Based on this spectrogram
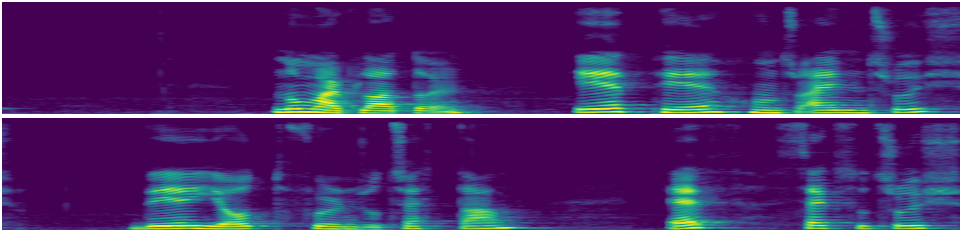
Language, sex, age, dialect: Faroese, female, 36-60, Suðuroy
